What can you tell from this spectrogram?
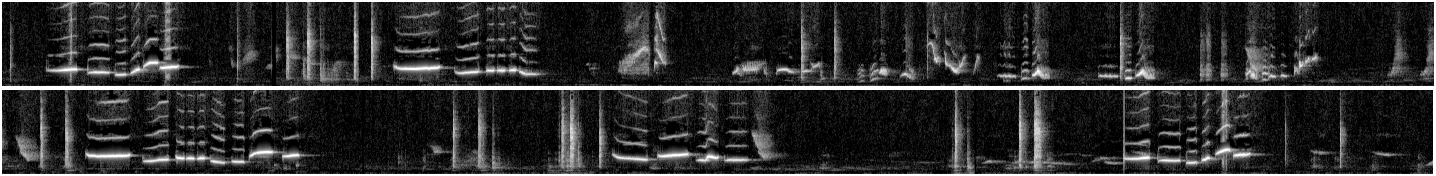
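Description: Female white-rumped shama calling: short phrases of a few quick whistled notes sliding up and down, about eight in all, a few seconds apart, with sharp clicks between them.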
